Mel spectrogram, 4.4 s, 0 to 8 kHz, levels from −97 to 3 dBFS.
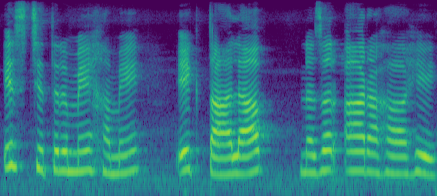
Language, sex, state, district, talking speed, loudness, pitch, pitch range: Hindi, female, Madhya Pradesh, Bhopal, 135 wpm, -17 LUFS, 265 Hz, 240-275 Hz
